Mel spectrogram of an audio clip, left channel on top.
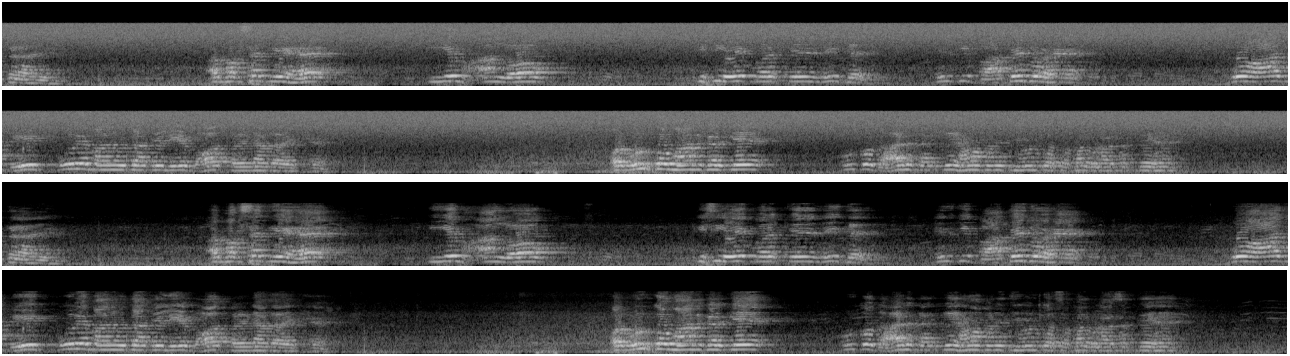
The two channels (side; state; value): left; noise; hiss, 1 dB below the sound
